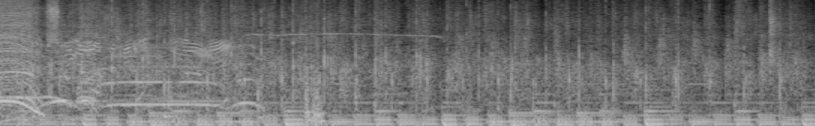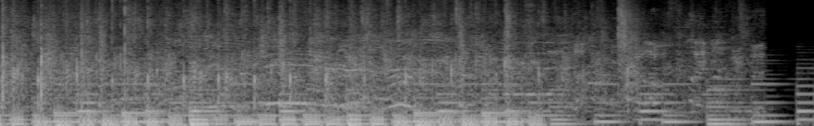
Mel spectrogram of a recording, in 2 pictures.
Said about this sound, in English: But thanks so much for coming out today, guys. Give yourselves a round of applause, and that means we can leave.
